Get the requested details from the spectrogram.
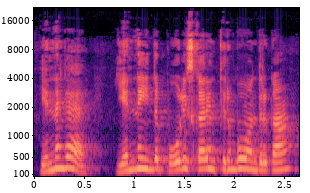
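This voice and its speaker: A woman's voice: mid-range voice, fairly even intonation, fast talker. Cheeky, mocking woman in a comedy skit. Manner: cheeky, mocking, sharp-tongued. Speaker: comic actor playing the seller's wife.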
